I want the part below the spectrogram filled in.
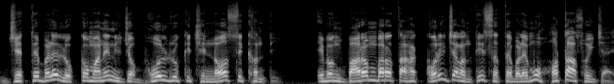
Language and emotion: Odia, angry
